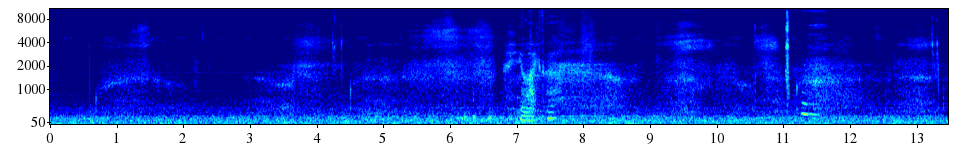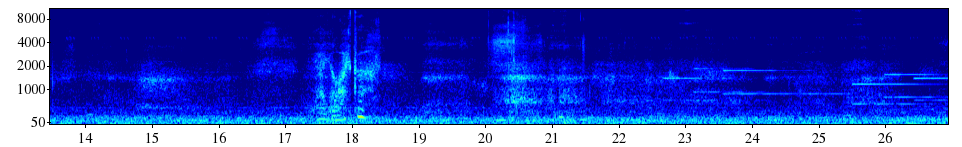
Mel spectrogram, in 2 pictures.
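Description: A young woman breathes heavily and sighs softly, close by.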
